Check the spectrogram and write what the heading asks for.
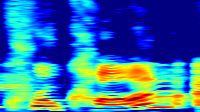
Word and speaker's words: croquant: A croquant. I think that's how we established it's pronounced.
